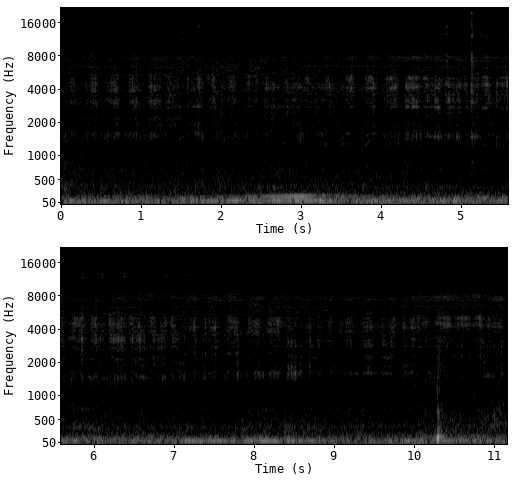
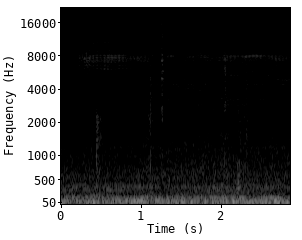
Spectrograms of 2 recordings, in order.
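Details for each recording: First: Small slow-running motor with dry bearings, humming low with a fine steady ratcheting rattle; to be cleaned, lubricated and oiled. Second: Noisy slow motor after cleaning the bearings and spring, before lubricating and oiling: low, steady hum with faint high whine, no rattle or grinding; smooth quiet motor run.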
